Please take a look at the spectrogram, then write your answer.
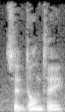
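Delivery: usual speaking voice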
